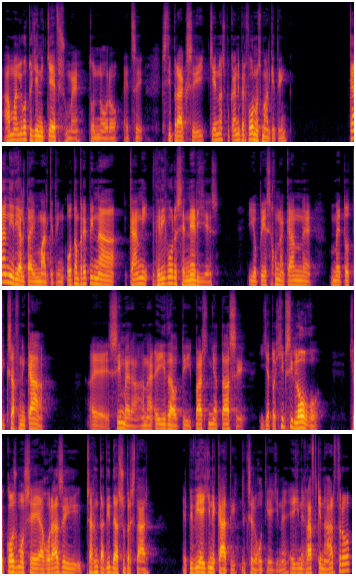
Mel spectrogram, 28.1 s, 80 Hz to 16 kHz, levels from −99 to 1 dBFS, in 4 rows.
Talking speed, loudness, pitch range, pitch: 140 wpm, -22 LUFS, 110-130 Hz, 120 Hz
